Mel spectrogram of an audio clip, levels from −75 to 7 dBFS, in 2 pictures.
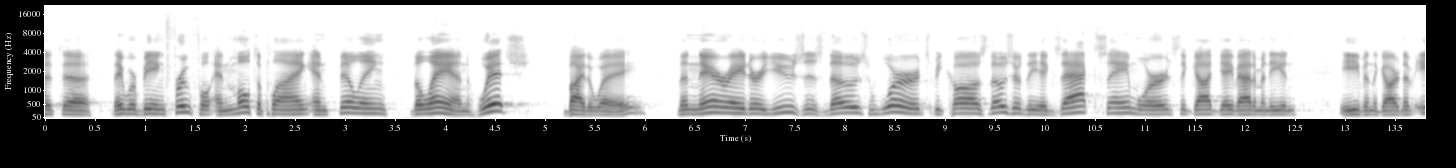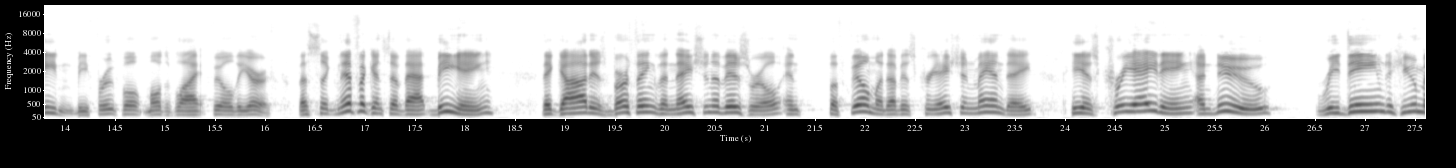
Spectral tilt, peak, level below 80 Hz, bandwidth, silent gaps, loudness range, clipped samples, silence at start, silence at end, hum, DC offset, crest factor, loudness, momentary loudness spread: -5 dB/octave; -10 dBFS; -84 dBFS; 16 kHz; none; 4 LU; under 0.1%; 0 s; 0 s; none; under 0.1%; 18 dB; -28 LUFS; 11 LU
